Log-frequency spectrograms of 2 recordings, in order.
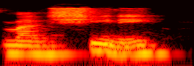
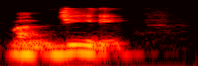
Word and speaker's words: Mangini: My family pronounces Mangini as Mancini. Everybody else just reads it in Spanish as Mancini, and Italians pronounce it more like in gin, Mangini.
